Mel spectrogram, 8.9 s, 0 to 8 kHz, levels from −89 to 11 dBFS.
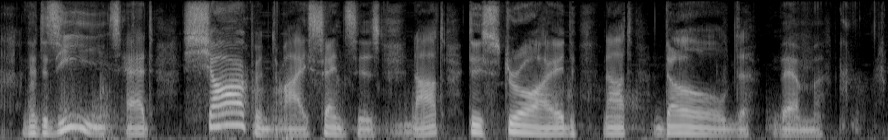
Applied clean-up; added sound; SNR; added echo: neural separator model SepFormer DNS4.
